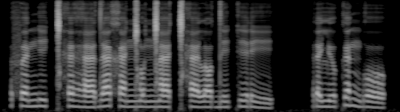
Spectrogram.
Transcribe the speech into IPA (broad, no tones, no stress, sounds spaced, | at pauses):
f ɛ ŋ i ǀʰ ɛ ɦ æ d æ x æ ŋ͡ǀ o ŋ͡ǀ æ ǀʰ æ l ɔ d i k i ɾ i | ɾ ɛ lʲ o k ɛ ŋ ɡ o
